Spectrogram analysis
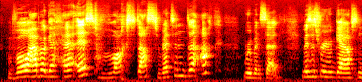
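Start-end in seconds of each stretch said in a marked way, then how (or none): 0.1-3.3 quoted German verse, a touch louder; German line. Acted. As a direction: recite the German poem line. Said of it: "It's just a line from a poem".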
